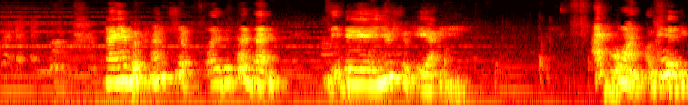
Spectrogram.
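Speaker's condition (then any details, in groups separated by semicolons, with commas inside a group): Cerebral palsy; voice barely audible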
